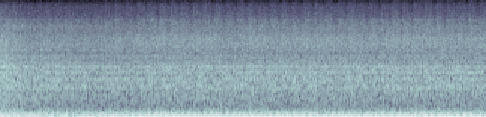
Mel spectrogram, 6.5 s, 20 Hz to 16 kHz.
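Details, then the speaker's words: 1971 Mercedes-Benz 280 SE (W108) after its mechanical fuel injectors were cleaned and bench-tested: deep, steady idle with an even beat, no missing or stumbles; a little smoke, possibly running slightly rich; sounds good. "Oh yeah. No missing. I see a little smoke here. Could be running a little rich. Tell you what, sounds good."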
